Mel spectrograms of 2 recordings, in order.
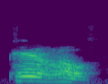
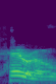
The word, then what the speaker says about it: perro: they kept laughing because I was trying to pronounce perro, which is dog. And instead, I kept saying perro, which is B-U-T, but, as in, but I couldn't roll my R's.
